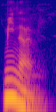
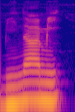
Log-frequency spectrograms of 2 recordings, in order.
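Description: First: The first syllable is high in pitch. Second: The first syllable is not high in pitch.

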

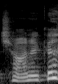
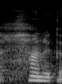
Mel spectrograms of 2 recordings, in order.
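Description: First: The word begins with a hard ch sound. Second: The word begins with a breathy h sound. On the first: The speaker calls it wrong. "what I said then was the Chanukah" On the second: The speaker calls it right. "CH in Hebrew is pronounced like a huh"

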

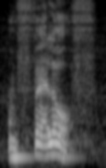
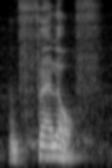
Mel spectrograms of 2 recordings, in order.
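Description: No difference in how they are said.

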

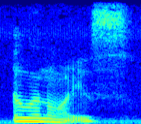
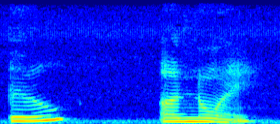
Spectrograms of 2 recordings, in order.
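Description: First: The final S is pronounced. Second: The final S is silent. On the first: The speaker calls it wrong. "never Illinois" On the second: The speaker calls it right. "the S is silent in Illinois"

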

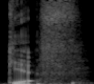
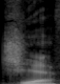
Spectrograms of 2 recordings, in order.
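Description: First: The word begins with a hard g sound. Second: The word begins with a soft j sound. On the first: The speaker calls it right. "I say Gif" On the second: The speaker calls it wrong. "but I do not say Jif"

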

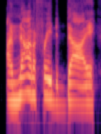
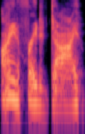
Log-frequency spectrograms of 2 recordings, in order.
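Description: First: It is said in a plain, matter-of-fact manner. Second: It is said in a hard, tough manner. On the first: The speaker simply states a feeling. The speaker calls it right. "I'm just saying I'm not afraid to die" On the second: The speaker is posing as tough. The speaker calls it wrong. "in a way harder than everybody else. Like"

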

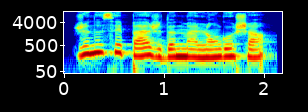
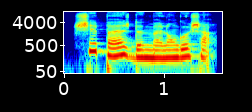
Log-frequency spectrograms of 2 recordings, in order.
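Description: First: The phrase is spoken at a normal speed. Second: The phrase is spoken quickly with dropped sounds. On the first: "Version normale" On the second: "Version express"

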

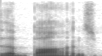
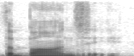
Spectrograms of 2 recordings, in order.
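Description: First: The name ends on a consonant, with no final vowel. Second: The name ends with an extra final vowel sound. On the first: The speaker calls it wrong. "A lot of people want to say the Bonz" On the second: The speaker calls it right. "but it's the Bonzi"

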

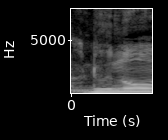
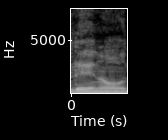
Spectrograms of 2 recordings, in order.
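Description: First: The first vowel is a u sound. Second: The first vowel is an e sound. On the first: This is the usual Japanese name. "ルノーは" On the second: This is how English speakers say it. "レノーですよね"

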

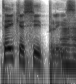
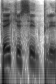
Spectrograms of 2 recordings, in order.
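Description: First: It is said in a neutral tone. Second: It is said in an irritated tone.

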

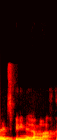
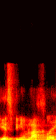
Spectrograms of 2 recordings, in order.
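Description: First: It is spoken without smiling. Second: It is spoken while smiling.

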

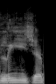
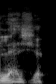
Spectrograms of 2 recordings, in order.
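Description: First: It is said the American way. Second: It is said the British way. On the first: "Over here, we say leisure" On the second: "but over there, they say leisure"

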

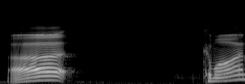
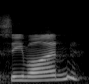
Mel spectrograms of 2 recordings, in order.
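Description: First: The name sounds like the phrase 'come on'. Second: The name sounds like the name 'Simon'. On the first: This is the company's own pronunciation. "They pronounce it come on" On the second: This is the pronunciation most people use. "everybody's been calling it Simon"

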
